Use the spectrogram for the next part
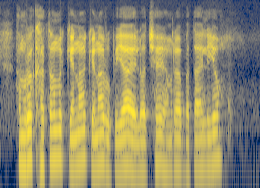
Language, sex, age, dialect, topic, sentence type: Maithili, male, 36-40, Angika, banking, question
